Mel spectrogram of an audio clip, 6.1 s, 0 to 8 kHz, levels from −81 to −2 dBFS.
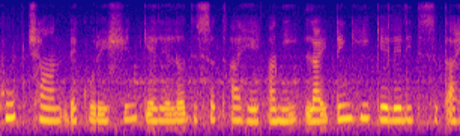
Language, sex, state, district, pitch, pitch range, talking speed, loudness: Marathi, female, Maharashtra, Chandrapur, 245 Hz, 220-260 Hz, 115 wpm, -16 LUFS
